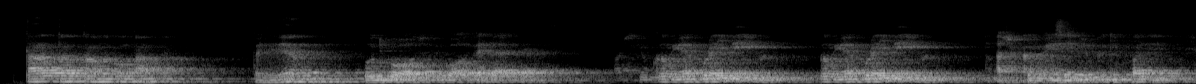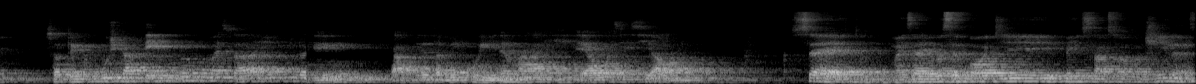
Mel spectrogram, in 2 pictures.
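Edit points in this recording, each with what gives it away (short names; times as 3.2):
8.21 repeat of the last 1.62 s
15.02 sound cut off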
